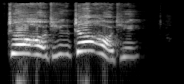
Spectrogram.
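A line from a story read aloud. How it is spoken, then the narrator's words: Loud. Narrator (Chinese): 爸爸大声的说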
